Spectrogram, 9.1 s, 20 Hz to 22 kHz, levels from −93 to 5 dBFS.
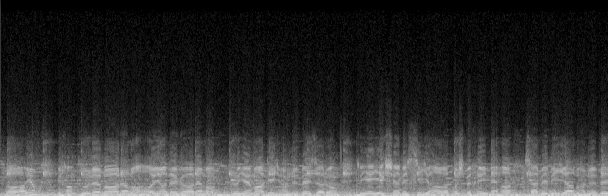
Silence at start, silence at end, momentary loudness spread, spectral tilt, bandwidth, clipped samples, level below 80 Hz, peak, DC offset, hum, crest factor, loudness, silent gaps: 0 s; 0 s; 2 LU; -7.5 dB/octave; 7 kHz; under 0.1%; -36 dBFS; -4 dBFS; under 0.1%; none; 12 dB; -17 LUFS; none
